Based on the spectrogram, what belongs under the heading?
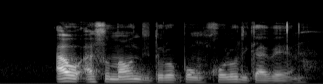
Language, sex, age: Northern Sotho, male, 26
